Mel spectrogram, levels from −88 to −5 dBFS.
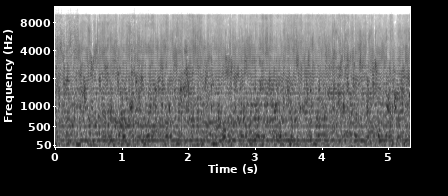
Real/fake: fake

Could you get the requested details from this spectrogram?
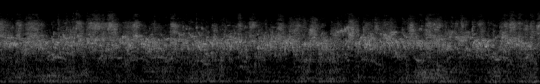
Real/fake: real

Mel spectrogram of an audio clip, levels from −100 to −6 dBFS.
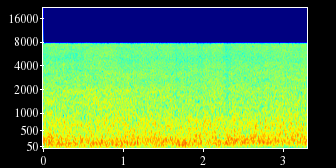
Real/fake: fake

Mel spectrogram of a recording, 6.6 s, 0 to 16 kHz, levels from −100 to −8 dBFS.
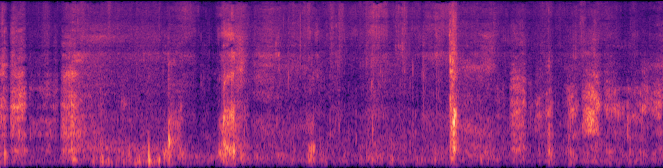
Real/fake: fake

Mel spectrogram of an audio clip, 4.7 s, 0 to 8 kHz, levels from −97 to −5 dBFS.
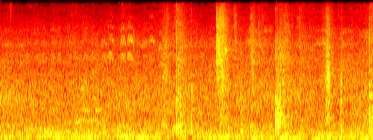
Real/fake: real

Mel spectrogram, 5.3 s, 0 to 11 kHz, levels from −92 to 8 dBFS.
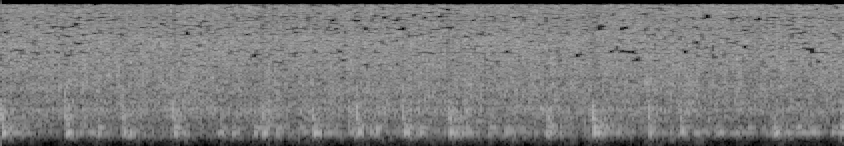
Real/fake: real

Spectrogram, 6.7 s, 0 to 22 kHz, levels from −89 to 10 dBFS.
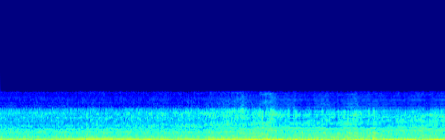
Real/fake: fake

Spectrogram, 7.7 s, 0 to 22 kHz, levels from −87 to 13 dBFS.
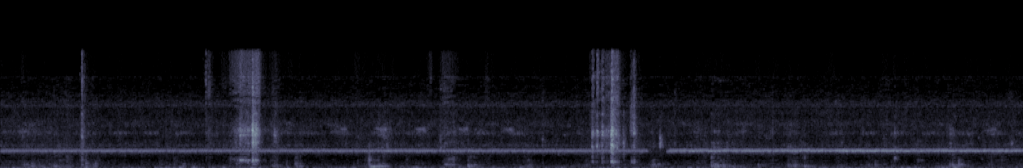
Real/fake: real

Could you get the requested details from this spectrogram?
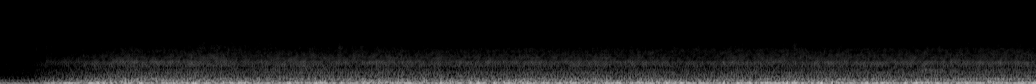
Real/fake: fake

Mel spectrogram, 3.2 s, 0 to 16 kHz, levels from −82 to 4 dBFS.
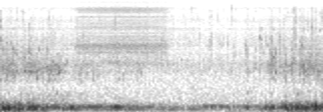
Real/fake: fake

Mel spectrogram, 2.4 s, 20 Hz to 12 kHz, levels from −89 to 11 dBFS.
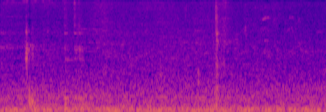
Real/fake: real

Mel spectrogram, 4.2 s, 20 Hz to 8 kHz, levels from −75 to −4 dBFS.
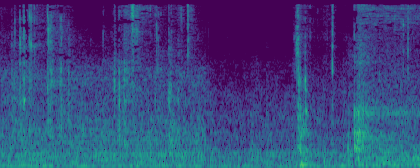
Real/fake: real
